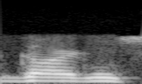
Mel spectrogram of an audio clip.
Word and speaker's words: Gardyn: It's a smart hydroponic indoor garden system. It's called Garden. But it's spelled G-A-R-D-Y-N.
